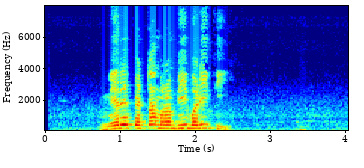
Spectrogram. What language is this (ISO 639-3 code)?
ssi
